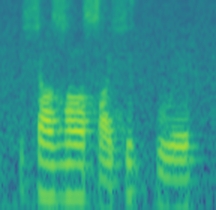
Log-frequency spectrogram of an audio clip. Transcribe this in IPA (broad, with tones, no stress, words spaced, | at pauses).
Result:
xe˥ zˤʌ˥e̯ sˤi˩xʲo˥kpu˨e̯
